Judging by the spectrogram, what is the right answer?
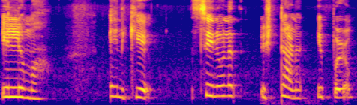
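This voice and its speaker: A woman's voice: high voice, fairly even intonation, slow, a little mellow, voice pushed up. A woman with a Malappuram Malayalam accent voicing a heartbroken young woman who pleads tearfully. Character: heartbroken young wife, loyal sister.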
